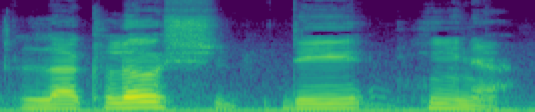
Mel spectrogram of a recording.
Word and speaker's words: La Cloche de Hina: looked up the story the pronunciation is la close di hina hina was the princess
